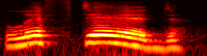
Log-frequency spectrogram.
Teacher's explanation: if a word ends in a t or a D sound we add the ending ID which is a vowel I followed by a d which is voiced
